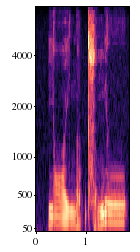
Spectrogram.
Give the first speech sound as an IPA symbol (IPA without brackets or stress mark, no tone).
j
